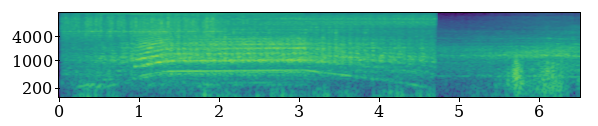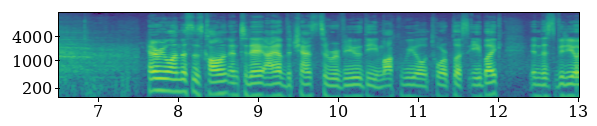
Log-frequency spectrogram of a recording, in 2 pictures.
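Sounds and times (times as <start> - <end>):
electric motor whine: 0.1 - 7.4.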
